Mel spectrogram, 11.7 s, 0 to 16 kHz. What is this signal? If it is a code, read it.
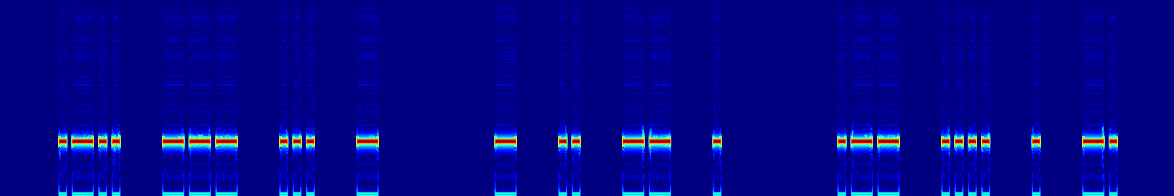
Morse code, heard as a keyed tone, about 18 wpm, spaced as for 12 wpm, 1000 Hz. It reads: LOST TIME WHEN
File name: qotdfiles / 12wpm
